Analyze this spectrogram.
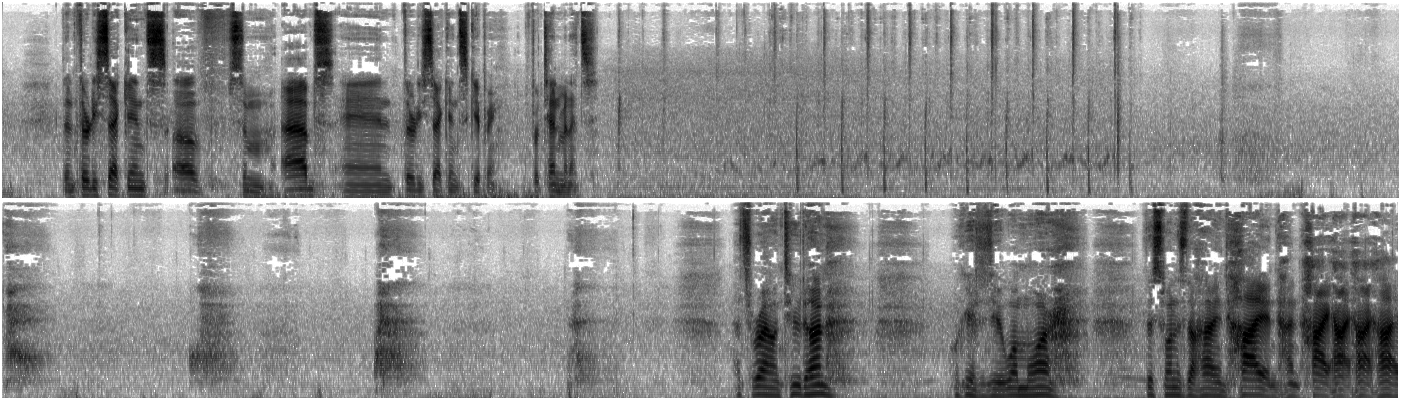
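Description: A middle-aged man talks calmly and close by, a little out of breath.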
